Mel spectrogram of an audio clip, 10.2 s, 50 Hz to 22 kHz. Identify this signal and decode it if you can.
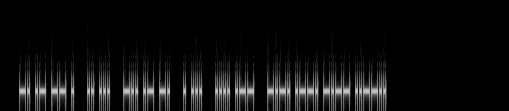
Morse code, heard as a keyed tone, about 30 wpm, 700 Hz. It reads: NAME IS DAN ES HW CPY?
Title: Common QSO Phrases Encore 30wpm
